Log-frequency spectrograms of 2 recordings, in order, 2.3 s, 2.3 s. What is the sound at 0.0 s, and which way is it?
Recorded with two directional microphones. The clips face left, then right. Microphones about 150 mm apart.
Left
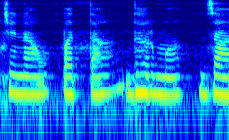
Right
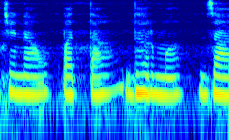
Speech, 20° right (ahead or behind).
